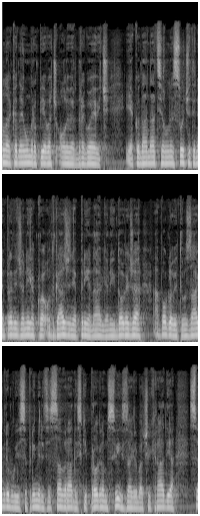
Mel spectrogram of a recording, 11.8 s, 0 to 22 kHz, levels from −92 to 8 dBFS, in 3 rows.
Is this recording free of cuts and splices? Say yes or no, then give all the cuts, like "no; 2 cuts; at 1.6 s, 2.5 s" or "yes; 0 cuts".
no; 1 cut; at 6.9 s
